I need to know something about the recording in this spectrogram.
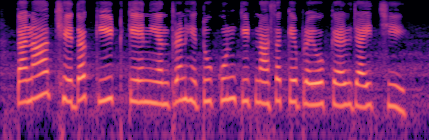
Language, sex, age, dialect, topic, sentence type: Maithili, female, 18-24, Southern/Standard, agriculture, question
